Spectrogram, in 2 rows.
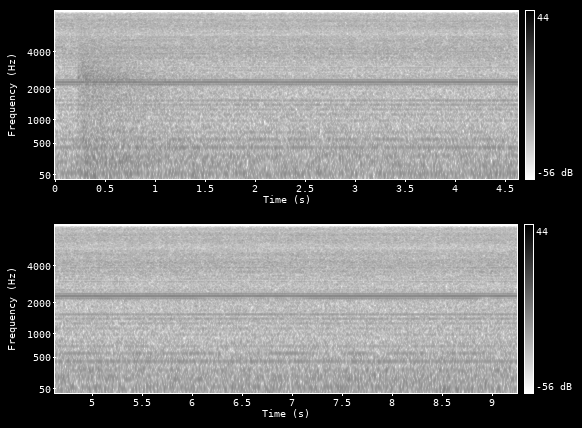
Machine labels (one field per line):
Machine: pump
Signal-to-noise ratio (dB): 0 dB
